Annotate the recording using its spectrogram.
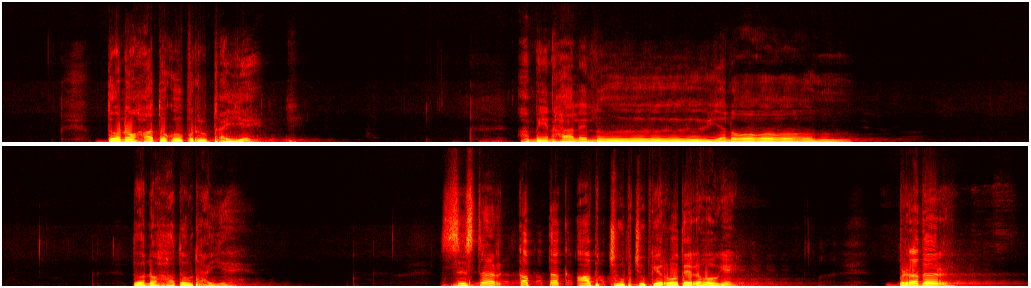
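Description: A man prays loudly and with fervour into a microphone, his voice booming through loudspeakers, in bursts with pauses between.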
